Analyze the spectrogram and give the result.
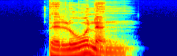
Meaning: to reward
- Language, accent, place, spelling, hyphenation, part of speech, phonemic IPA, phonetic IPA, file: German, Germany, Berlin, belohnen, be‧loh‧nen, verb, /bəˈloːnən/, [bəˈloːn̩], De-belohnen.ogg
